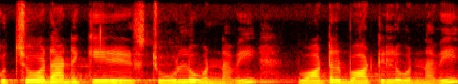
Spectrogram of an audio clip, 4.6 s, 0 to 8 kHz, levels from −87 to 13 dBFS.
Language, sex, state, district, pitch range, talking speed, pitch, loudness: Telugu, female, Andhra Pradesh, Visakhapatnam, 190-220 Hz, 80 wpm, 210 Hz, -14 LUFS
